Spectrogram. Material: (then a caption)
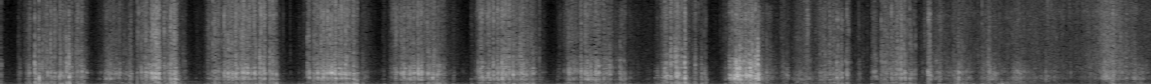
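Foam. Long red nails and fingertips scratch and squeeze the white textured back side of a dry rainbow foam sponge. The result is a series of bright, crackly scratching bursts separated by short silences, which later blend into a softer, steadier rasp.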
